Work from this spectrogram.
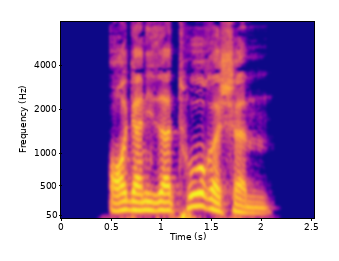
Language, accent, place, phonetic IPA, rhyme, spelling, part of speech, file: German, Germany, Berlin, [ɔʁɡanizaˈtoːʁɪʃm̩], -oːʁɪʃm̩, organisatorischem, adjective, De-organisatorischem.ogg
- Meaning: strong dative masculine/neuter singular of organisatorisch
